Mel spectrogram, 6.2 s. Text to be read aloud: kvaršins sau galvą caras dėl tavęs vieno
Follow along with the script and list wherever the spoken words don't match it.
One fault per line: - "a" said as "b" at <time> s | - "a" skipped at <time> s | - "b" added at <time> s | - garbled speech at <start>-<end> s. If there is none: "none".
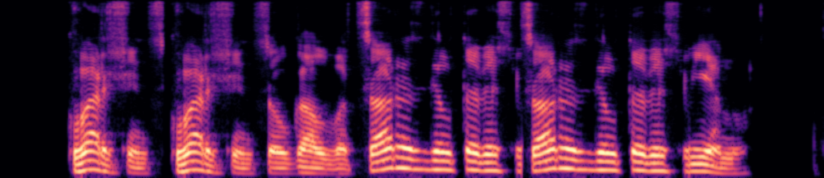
- "kvaršins" added at 1.3 s
- "caras dėl tavęs" added at 4.0 s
